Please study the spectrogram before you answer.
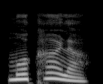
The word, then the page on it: ಮೊಖಾಳ: mokhāḷa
